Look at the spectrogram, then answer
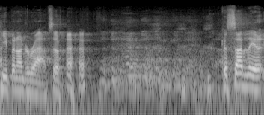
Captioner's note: laughter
